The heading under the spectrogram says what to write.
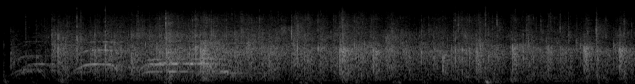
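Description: An audience claps steadily for several seconds, a dense wash of overlapping handclaps at a moderate, even level with a few faint voices mixed in.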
